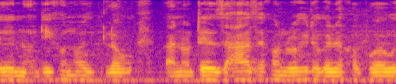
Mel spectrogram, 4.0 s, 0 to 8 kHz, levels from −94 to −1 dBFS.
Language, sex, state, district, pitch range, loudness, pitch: Assamese, male, Assam, Sonitpur, 105-110 Hz, -18 LUFS, 105 Hz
